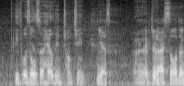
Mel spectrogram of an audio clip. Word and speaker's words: Chongqing: How is my pronunciation of Chongqing now? Is it better? Yes, it's the really correct.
